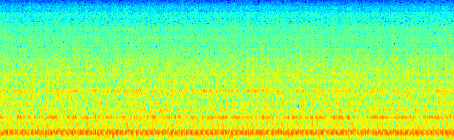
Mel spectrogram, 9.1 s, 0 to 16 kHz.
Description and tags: washing machine wash3 cycle3
During the wash cycle.
industrial, cycle, water, washing, wash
